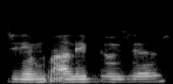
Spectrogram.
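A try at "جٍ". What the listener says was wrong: না, আলিফ নাই, জিম 2 জের জিন। জেরের সময় আসে না তো, এটা ওইটা জবরের সাথেই আর কি সংশ্লিষ্ট। জেরের সাথে তো আসার ওয়ে নাই আলিফ।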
